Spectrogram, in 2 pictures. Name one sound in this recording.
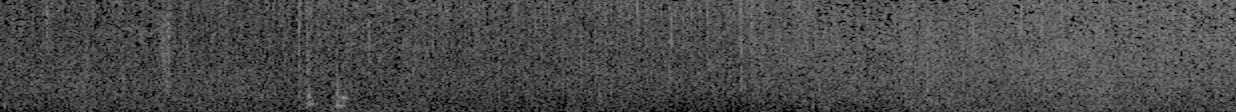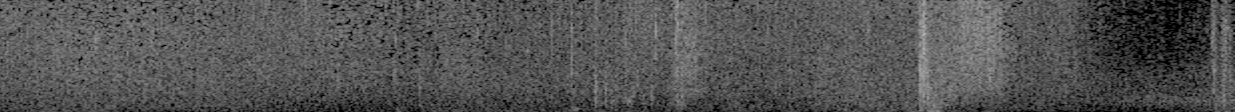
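A strong wind blows steadily outdoors.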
